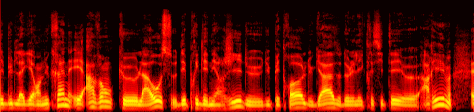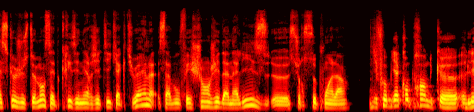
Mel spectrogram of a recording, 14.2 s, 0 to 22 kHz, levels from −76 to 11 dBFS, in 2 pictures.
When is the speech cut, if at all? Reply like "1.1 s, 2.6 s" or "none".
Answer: 7.0 s

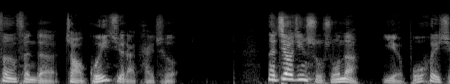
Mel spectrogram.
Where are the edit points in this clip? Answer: none

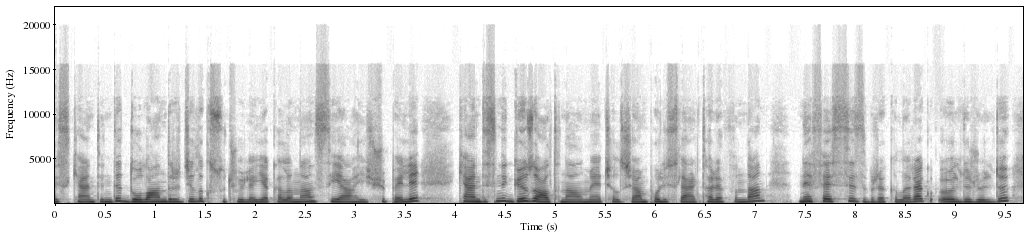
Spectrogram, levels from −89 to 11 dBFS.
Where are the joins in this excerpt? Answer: none

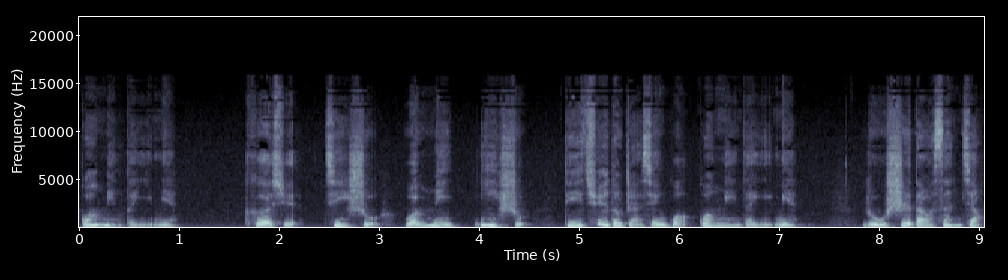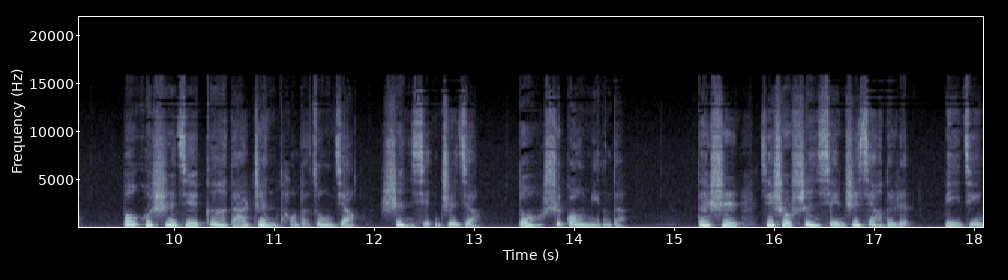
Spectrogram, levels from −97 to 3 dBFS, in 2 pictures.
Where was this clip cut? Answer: none

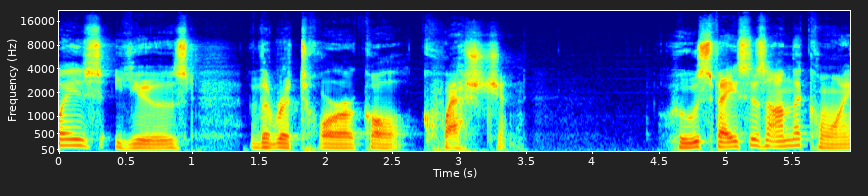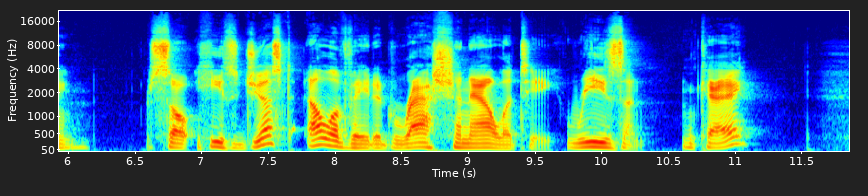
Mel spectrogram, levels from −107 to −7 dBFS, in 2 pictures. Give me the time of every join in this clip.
6.6 s

